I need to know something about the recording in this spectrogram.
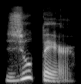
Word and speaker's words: super: have zouper okay so you hear that the s is pronounced like a letter z super okay and the er at the end in english is er but in german it's air zouper okay then we have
